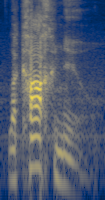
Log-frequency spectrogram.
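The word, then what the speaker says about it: לקחנו: Lakachnu, accented on the 2nd syllable.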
